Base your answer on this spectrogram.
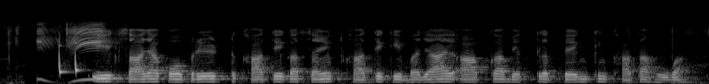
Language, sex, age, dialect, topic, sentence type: Hindi, male, 18-24, Kanauji Braj Bhasha, banking, statement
